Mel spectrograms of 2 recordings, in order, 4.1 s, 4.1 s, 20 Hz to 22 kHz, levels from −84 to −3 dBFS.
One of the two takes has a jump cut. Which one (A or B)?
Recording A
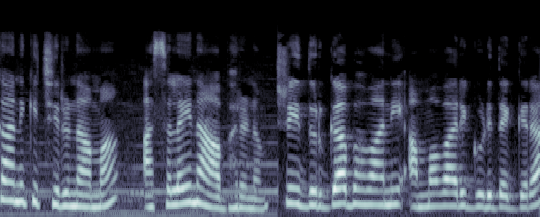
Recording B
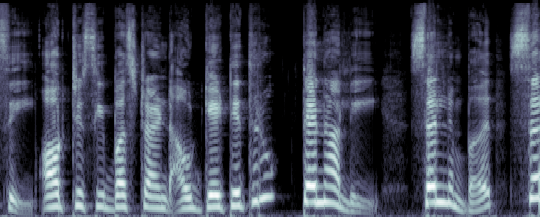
A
